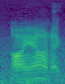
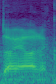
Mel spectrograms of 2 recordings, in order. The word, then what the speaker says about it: Ioniq: Well, hey, those are kind of first impressions on the Hyundai Ioniq. It's pronounced Ioniq, right? Yes. Okay, not Ion IQ or anything.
